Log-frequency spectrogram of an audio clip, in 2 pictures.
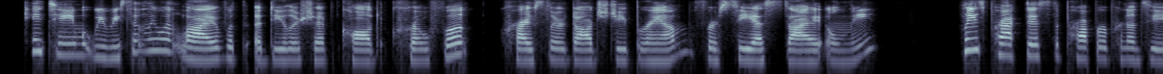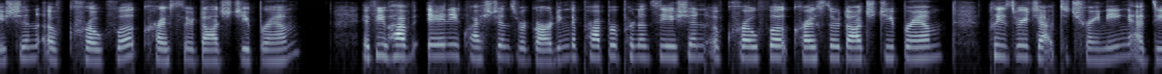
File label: Crowfoot, pronunciation; Crowfoot CDJR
